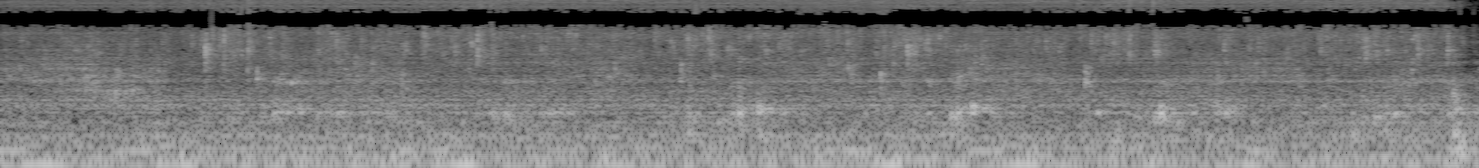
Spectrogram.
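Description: Bathroom sink tap running steadily, with irregular splashes as hands scoop water over the face.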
